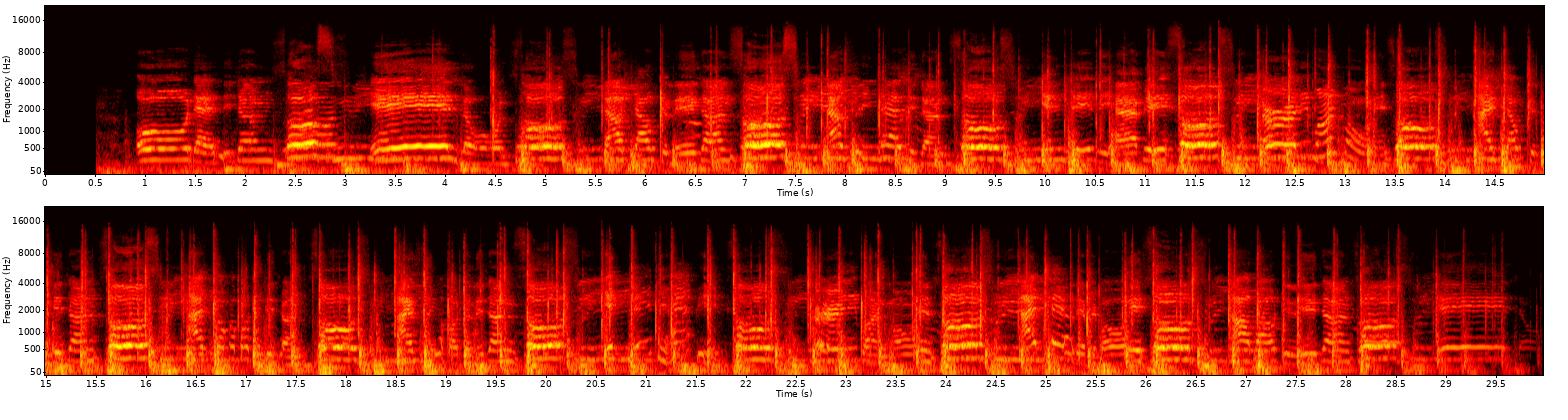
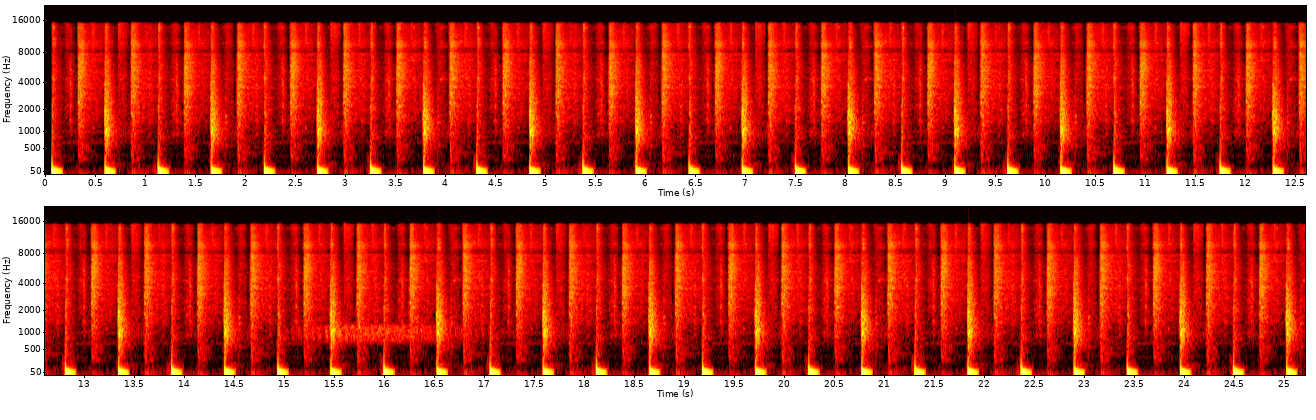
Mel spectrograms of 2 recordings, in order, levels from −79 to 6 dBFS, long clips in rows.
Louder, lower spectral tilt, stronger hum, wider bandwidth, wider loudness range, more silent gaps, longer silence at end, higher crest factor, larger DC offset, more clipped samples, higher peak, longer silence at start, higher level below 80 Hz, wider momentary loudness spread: second, -26 LUFS vs -18 LUFS; first, -5 dB/octave vs -1 dB/octave; neither; about the same, 15.5 kHz vs 15.5 kHz; first, 3 LU vs 0 LU; neither; first, 0.2 s vs 0 s; about the same, 18 dB vs 16 dB; second, under 0.1% vs 0.3%; neither; second, -8 dBFS vs 0 dBFS; first, 0.5 s vs 0.05 s; second, -38 dBFS vs -18 dBFS; first, 9 LU vs 4 LU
